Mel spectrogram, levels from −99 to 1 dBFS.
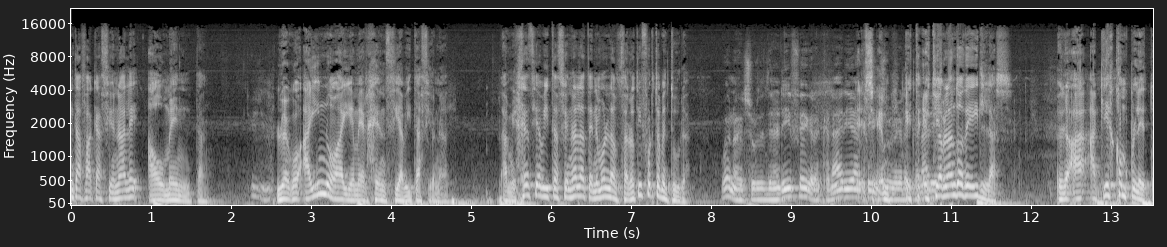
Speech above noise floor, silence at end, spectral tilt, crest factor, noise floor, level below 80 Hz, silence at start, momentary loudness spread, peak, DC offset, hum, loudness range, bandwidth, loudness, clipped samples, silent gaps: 23 dB; 0 s; -5.5 dB/octave; 14 dB; -38 dBFS; -26 dBFS; 0 s; 11 LU; 0 dBFS; under 0.1%; none; 2 LU; 16.5 kHz; -15 LUFS; under 0.1%; none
